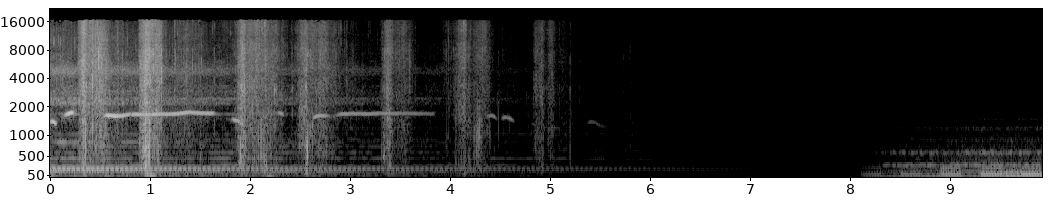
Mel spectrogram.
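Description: A person whistles a tune from the movie Willy Wonka and the Chocolate Factory over crunching, swishing footsteps through dry leaves, both fading into the distance over several seconds before quiet takes over.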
